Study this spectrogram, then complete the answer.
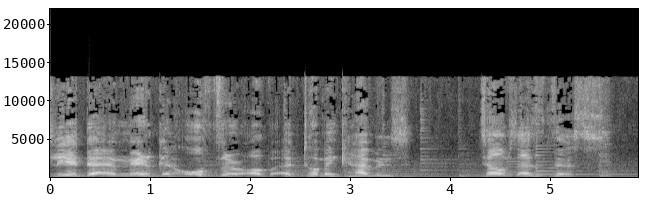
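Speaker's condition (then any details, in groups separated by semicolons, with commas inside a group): Cerebral palsy; certain letters flat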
